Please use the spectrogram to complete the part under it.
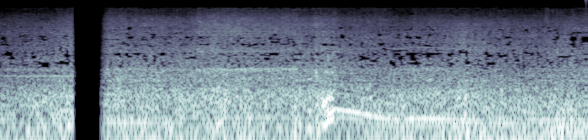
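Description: Kawasaki Versys motorcycle engine while riding, a steady loud drone mixed with heavy wind rush, with a brief dropout near the start and a rising then falling engine pitch partway through.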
